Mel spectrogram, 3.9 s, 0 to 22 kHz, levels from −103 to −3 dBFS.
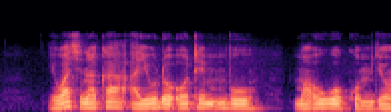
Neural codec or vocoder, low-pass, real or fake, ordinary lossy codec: none; 7.2 kHz; real; none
